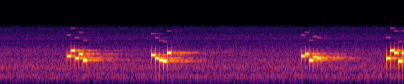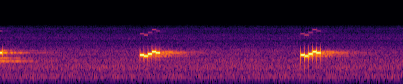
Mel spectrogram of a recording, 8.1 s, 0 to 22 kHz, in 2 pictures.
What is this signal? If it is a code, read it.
Five-tone selective call (EEA), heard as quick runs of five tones, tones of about 40 ms. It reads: 66482 74219 68254 44919 76809 76809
